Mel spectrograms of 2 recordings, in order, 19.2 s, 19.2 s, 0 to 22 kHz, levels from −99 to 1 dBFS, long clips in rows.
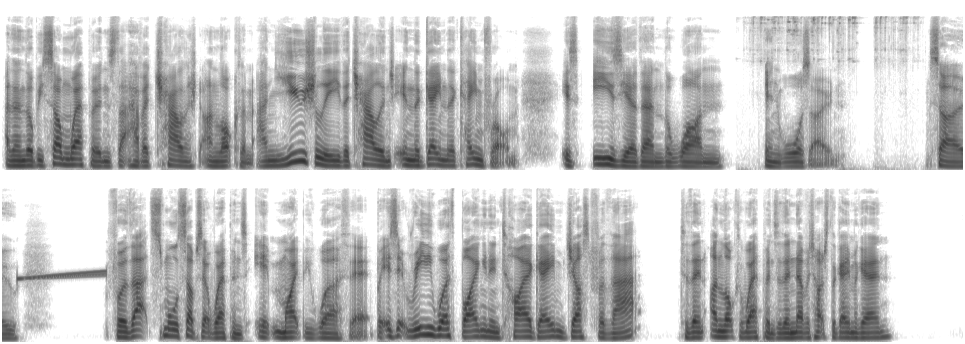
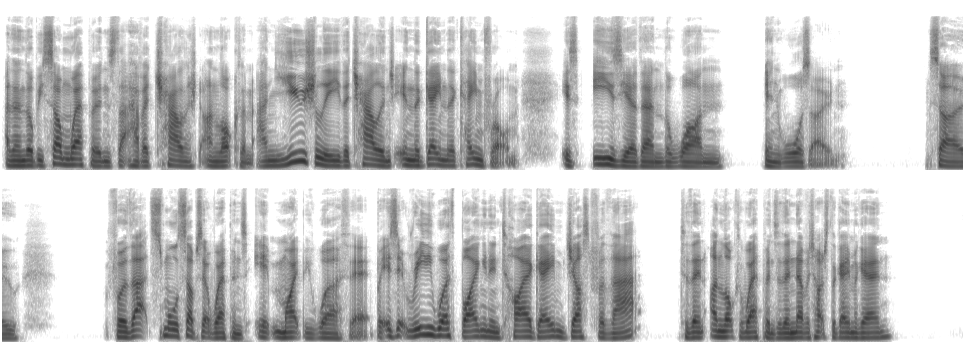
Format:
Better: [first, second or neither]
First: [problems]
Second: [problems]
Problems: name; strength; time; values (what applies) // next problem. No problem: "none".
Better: second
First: jangling keys; faint; from 7.5 to 9 s; peak 20 dB below the speech // alarm; noticeable; at 10 s; peak 9 dB below the speech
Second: none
